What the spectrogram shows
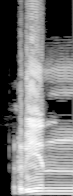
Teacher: Rin dibaca dengung, harus panjang, jangan sampai dibaca pendek. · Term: gunnah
